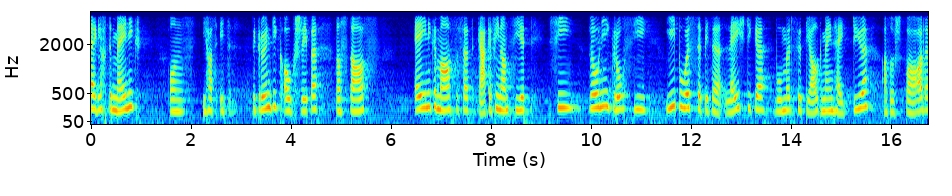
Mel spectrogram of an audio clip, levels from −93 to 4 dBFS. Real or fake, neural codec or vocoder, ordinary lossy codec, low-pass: fake; codec, 16 kHz, about 1 kbps, DyCAST, with the encoder's durations; none; 3.6 kHz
